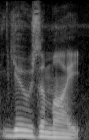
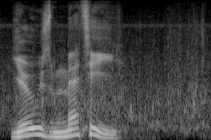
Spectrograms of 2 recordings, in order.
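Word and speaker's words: Yosemite: Oh, it's not Yozumite. It's Yozmeti.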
